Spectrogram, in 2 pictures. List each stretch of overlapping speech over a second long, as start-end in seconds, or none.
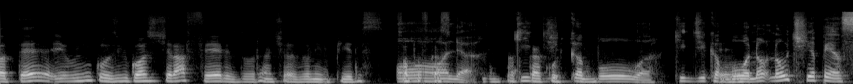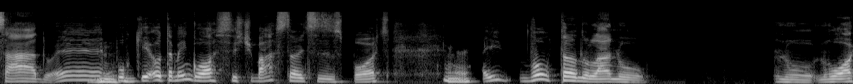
4.0-6.0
